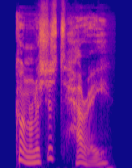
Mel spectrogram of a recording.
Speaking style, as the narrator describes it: Neville Longbottom sighed

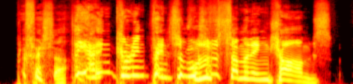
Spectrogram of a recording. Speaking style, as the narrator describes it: Flitwick cried

